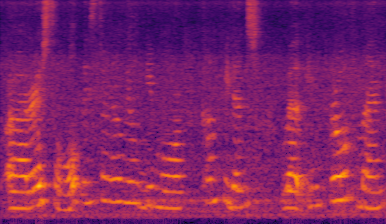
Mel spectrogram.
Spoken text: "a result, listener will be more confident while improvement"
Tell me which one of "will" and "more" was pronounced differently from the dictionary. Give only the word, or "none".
none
